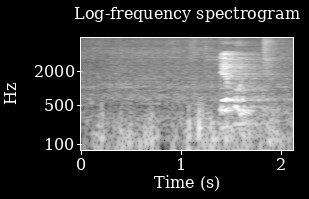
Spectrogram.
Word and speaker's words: debut: The wrong pronunciation is debut.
